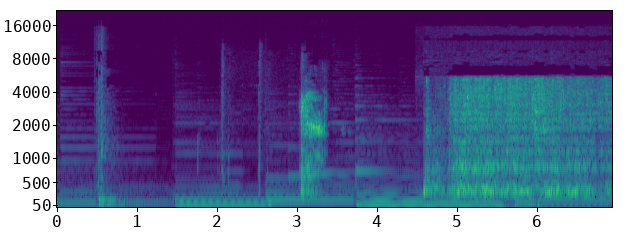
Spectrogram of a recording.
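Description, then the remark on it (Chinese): A few scattered thunks and clicks, then a home toilet, behind the door beside the washing machine on the balcony, flushes with a loud, steady rush of water that swells and keeps roaring through the final seconds. “哦，我就想知道你你家厕所在哪？”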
